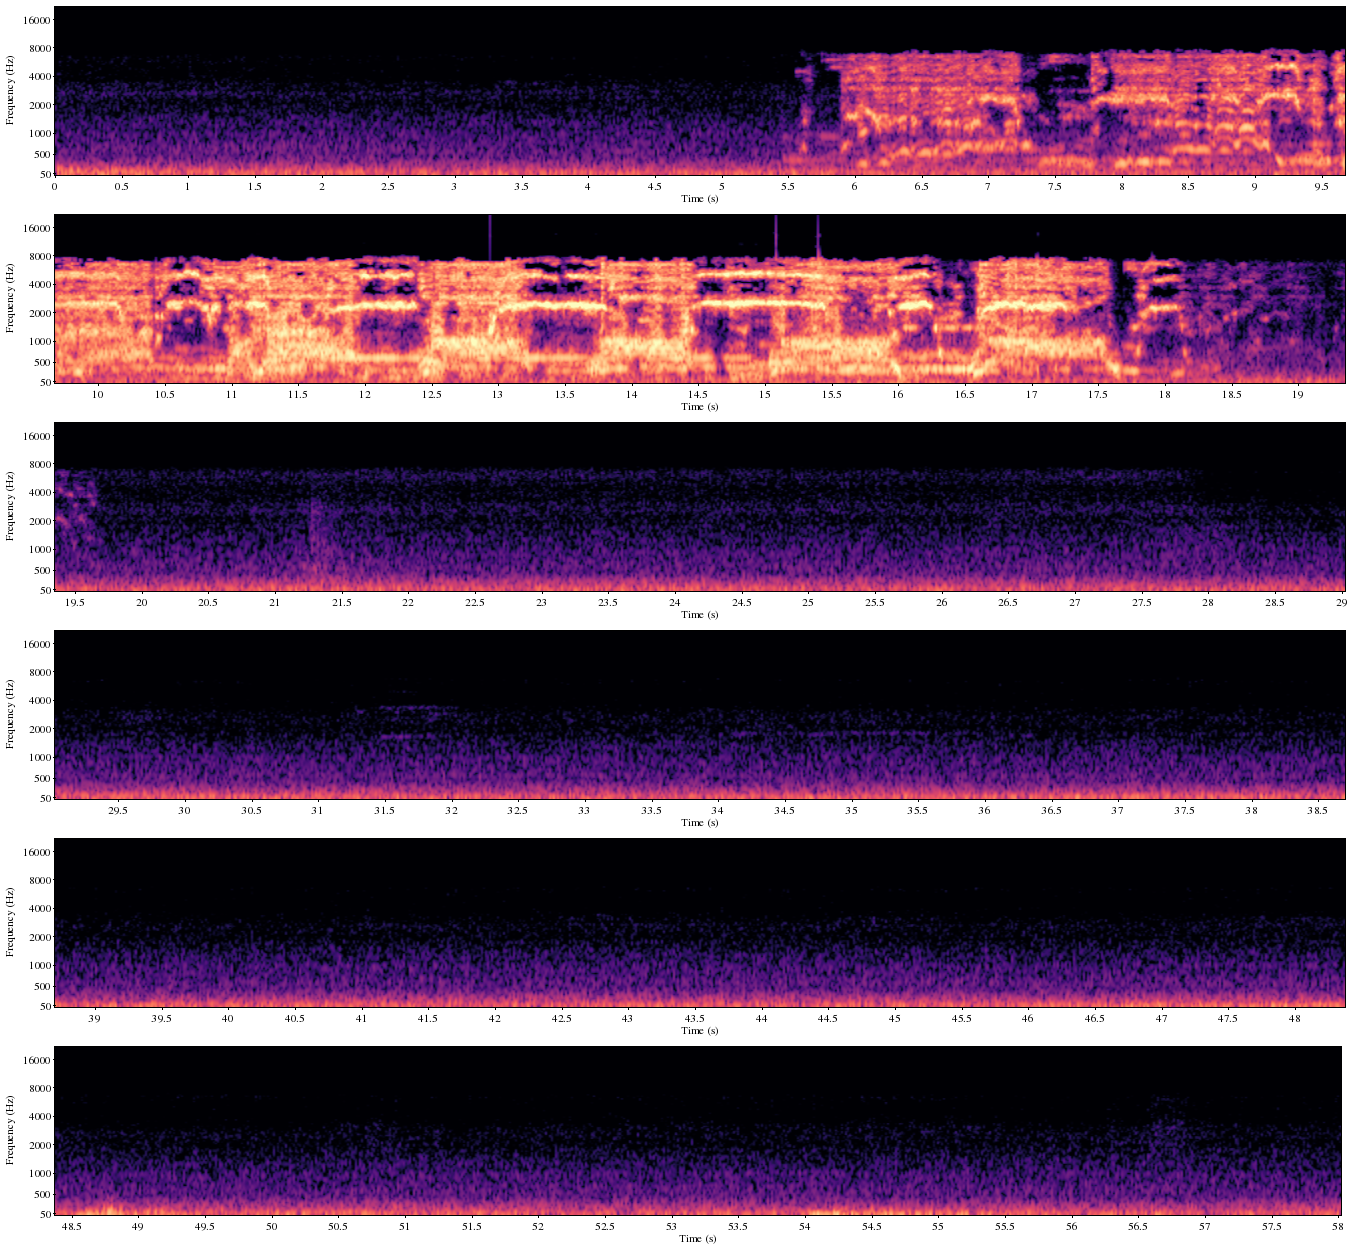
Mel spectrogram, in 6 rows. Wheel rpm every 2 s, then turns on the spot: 0, 0, 0, 0, 0, 0, 0, 0, 0, 0, 0, 0, 0, 0, 0, 0, 0, 0, 0, 0, 0, 0, 0, 0, 0, 0, 0, 0, 0.
none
